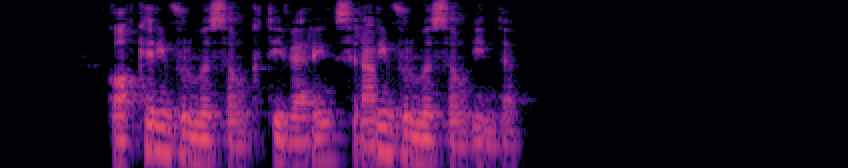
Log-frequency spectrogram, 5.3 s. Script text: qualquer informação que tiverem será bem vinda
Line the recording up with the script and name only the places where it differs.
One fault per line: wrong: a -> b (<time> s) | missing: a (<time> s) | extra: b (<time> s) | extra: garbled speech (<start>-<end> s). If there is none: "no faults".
wrong: bem -> informação (2.4 s)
